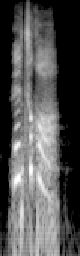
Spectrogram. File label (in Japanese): "レッツゴー", kawaii voice; ASMR; 1200 kawaii voice!!; 音ゲー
